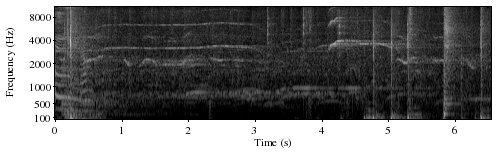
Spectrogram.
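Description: Live funk band music. A loud band hit closes a passage just after the start, then a quieter stretch follows with only a few held notes. The drum kit comes back in about two-thirds of the way through with kick and snare hits.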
